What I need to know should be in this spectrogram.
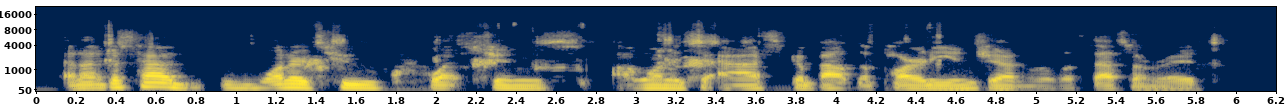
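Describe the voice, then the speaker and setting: A man with an American accent speaks at a moderate pace and fairly low pitch, somewhat breathy, with ordinary pitch variation, in a dry, close recording with no echo. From United States. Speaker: caller. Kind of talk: question to host in live audio space.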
